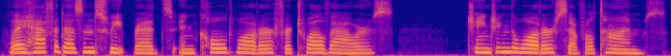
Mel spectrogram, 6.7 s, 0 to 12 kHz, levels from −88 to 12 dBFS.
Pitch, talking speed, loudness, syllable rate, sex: 225 Hz, 145 wpm, -17 LUFS, 4.3 syllables/s, female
